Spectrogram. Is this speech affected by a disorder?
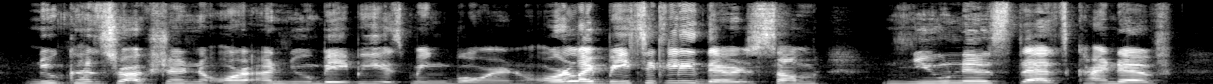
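Yes: spinocerebellar ataxia type 2, SCA2; tongue.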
